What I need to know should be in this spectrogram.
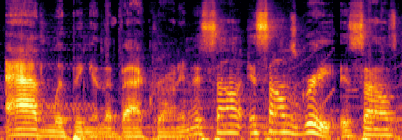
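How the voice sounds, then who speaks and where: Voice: medium pitch, big pitch swings, moderate pace. Casual game reviewer, mid-range voice of unclear gender, gushing and rambling, music playing behind. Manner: enthusiastic, emphatic, rambling. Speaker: video creator reviewing a game.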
